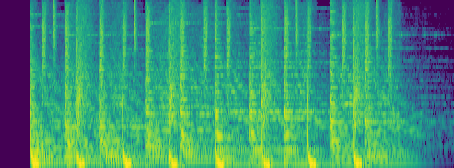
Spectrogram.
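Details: Electronic dance music with a steady thumping beat and layered synth tones, with no animal sounds.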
